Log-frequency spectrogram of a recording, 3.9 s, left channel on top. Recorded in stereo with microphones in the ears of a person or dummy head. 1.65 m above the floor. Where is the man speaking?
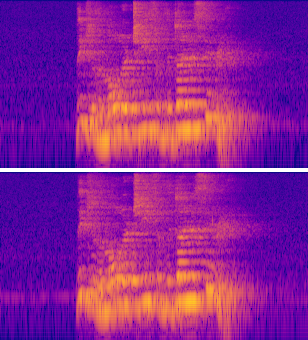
80° left, 1.0 m.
